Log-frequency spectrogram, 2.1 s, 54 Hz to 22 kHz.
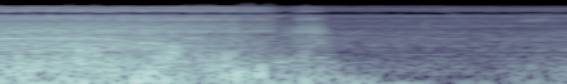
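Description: Mercruiser 4.3-litre V6 marine engine running, then dying and winding down to a stop about a second in, as the shift kill switch cuts the ignition to the new Delco EST distributor during a simulated shift.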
